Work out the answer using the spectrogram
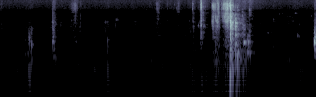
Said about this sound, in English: And yeah, let me drink some my water. I'm getting really thirsty.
